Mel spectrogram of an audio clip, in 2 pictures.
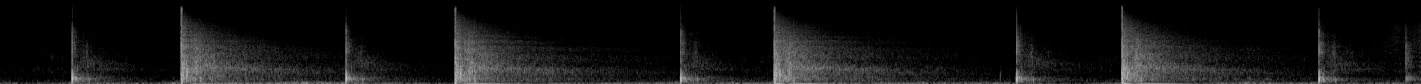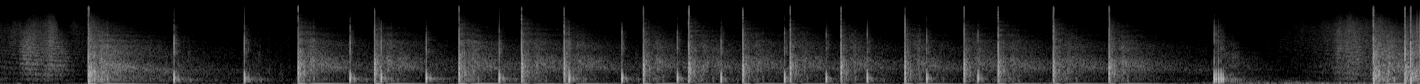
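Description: Red Rhino Fireworks' Pyro World multi-shot firework cake firing. Its sharp bangs, each with a fading tail, come about once a second or more slowly at first, then quicken to two or three a second about halfway through, and a denser rush of noise comes near the end.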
